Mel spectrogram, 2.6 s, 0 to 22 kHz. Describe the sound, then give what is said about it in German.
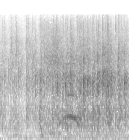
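An audience at the Plank Stage of the Three-Headed Monkey Village breaks into applause for a talk on 15 years of Netzpolitik.org, a dense wash of many hands clapping that swells within the first half second and holds steady, with a faint voice or cheer briefly rising through it. “Und ohne große Umschweife, einen großen Applaus bitte, und zwar jetzt.”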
